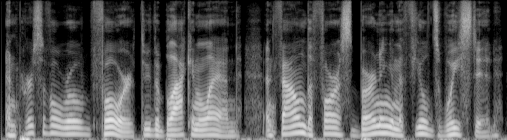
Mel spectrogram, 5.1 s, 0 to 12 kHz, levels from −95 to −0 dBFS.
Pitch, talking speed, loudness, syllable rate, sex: 135 Hz, 200 wpm, -18 LUFS, 5.3 syllables/s, male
